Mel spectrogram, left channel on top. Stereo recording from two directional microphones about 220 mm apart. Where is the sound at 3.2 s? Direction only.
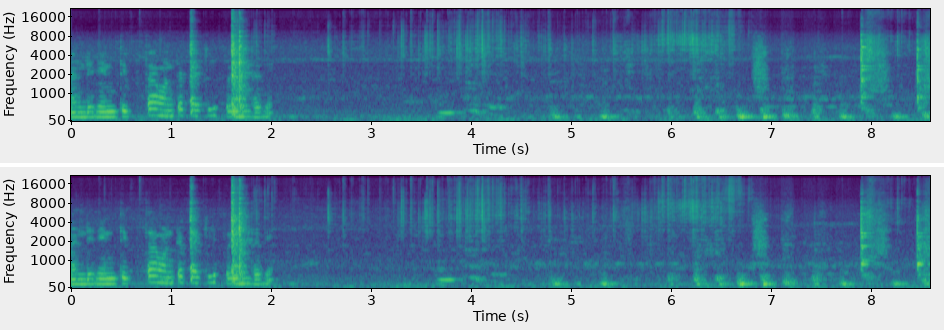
20° left (ahead or behind).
